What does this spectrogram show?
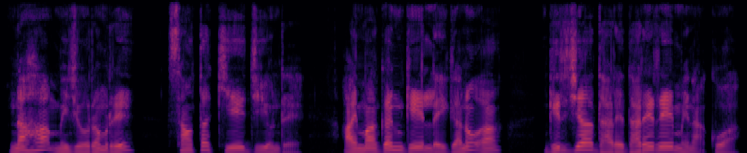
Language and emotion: Santali, neutral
